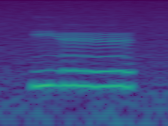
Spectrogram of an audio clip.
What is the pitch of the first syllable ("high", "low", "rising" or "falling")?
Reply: high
